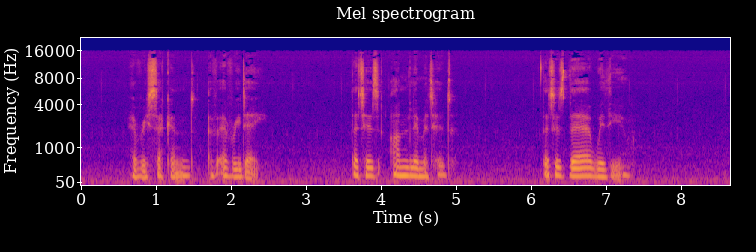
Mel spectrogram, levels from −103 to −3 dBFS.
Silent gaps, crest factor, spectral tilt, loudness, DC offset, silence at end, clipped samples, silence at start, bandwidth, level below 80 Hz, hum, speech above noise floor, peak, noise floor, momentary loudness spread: none; 24 dB; -4 dB/octave; -31 LUFS; under 0.1%; 1.2 s; under 0.1%; 0 s; 16 kHz; -60 dBFS; none; 26 dB; -10 dBFS; -58 dBFS; 14 LU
